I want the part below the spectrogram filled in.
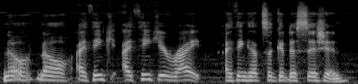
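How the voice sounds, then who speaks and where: A woman's voice: lowish voice, steady tone, normal speed. A woman playing a tabletop game, chatting casually and a little hesitantly.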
